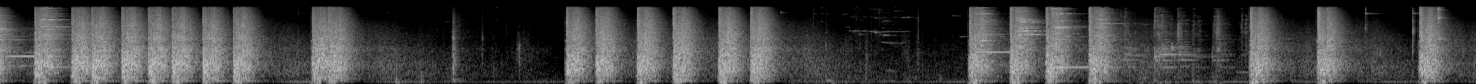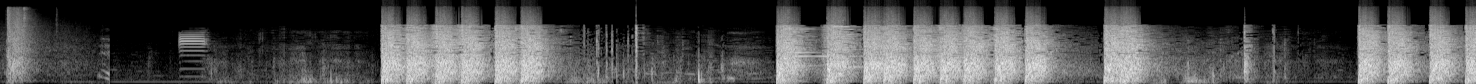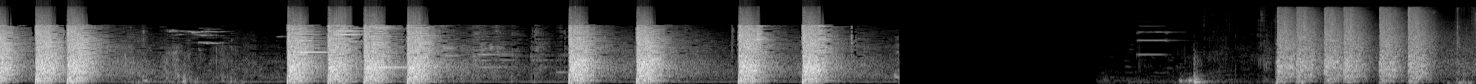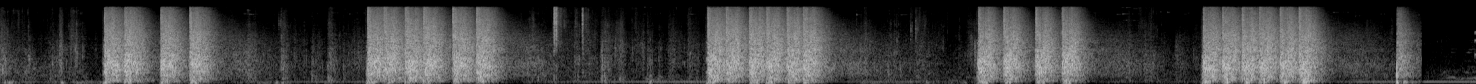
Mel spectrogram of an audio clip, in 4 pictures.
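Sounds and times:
steel targets ringing: 0.0s - 0.8s, 8.8s - 12.4s, 22.7s - 23.4s, 32.5s - 34.8s
pistol shots: 0.0s - 3.7s, 5.6s - 8.0s, 9.7s - 11.5s, 12.5s - 15.5s, 18.6s - 20.4s, 22.5s - 26.4s, 28.4s - 30.7s, 32.4s - 34.2s, 35.2s - 38.3s, 42.3s - 44.0s, 45.3s - 46.8s, 48.0s - 49.9s, 51.3s - 53.0s, 54.0s - 55.5s, 56.3s - 58.5s.

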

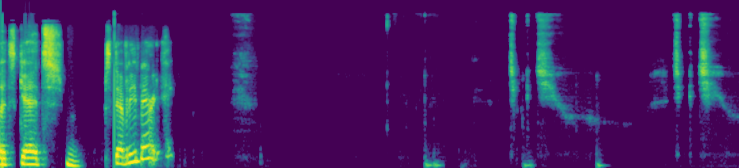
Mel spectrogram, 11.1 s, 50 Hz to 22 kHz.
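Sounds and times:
breathy whispered vocal noises: 10.0s - 11.0s.

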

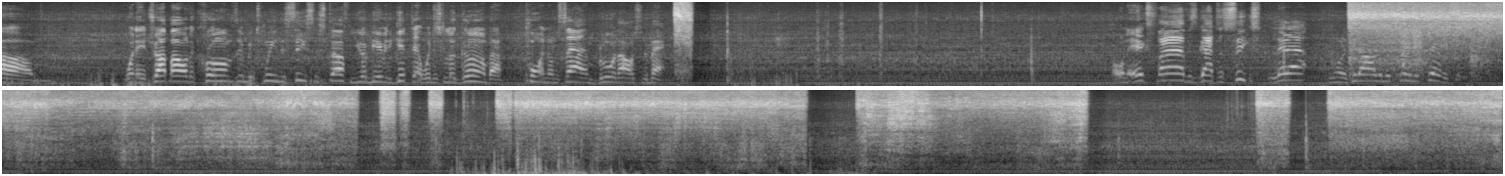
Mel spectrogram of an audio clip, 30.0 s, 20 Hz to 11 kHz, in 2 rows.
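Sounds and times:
compressed air blow gun hissing: 6.8s - 7.0s, 13.5s - 25.9s, 27.6s - 30.0s.

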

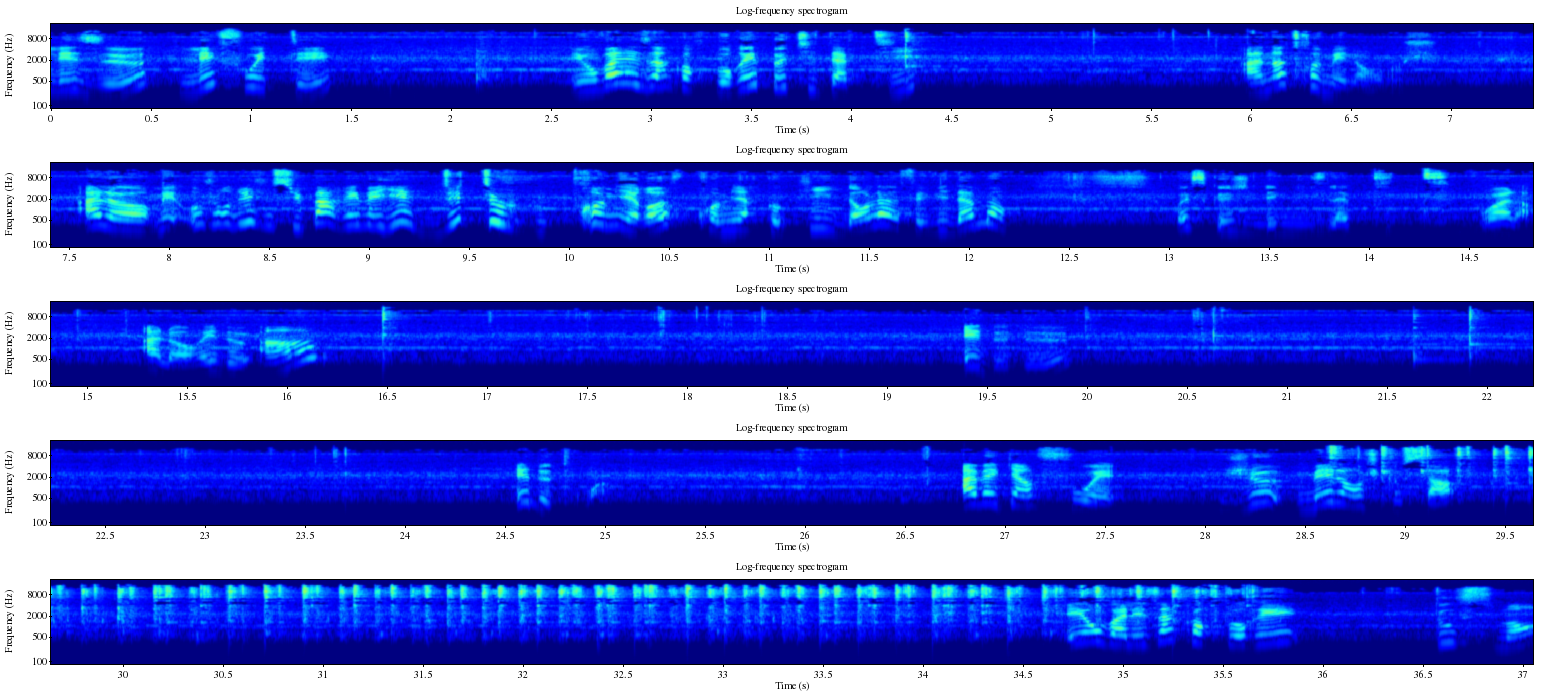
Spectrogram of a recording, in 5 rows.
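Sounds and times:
faint steady hum: 0.0s - 37.0s
whisk clicking against glass bowl: 28.6s - 35.7s.

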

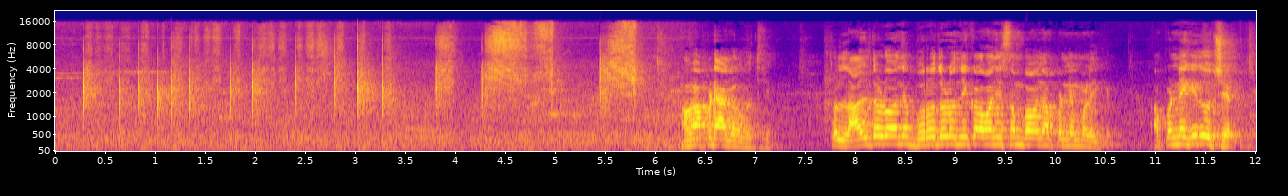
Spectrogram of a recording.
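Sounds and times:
chalk scratching on chalkboard: 0.3s - 6.0s.

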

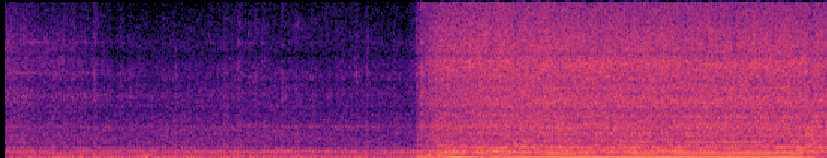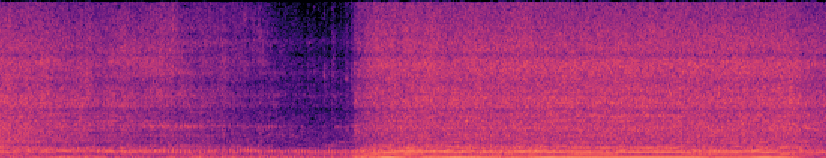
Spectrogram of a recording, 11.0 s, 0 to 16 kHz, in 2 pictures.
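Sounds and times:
chainsaw engine idling: 0.0s - 11.0s.

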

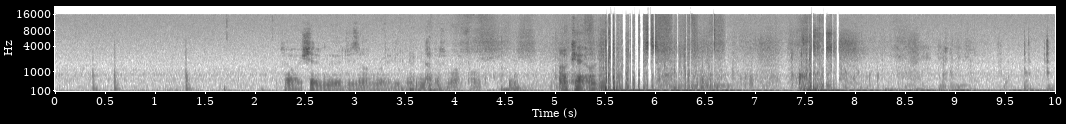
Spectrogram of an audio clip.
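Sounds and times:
car cabin rumble: 3.2s - 7.8s.

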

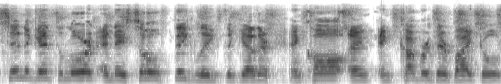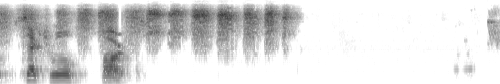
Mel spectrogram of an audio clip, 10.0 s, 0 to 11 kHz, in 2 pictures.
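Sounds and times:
bird rapid short calls: 5.8s - 8.0s.

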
